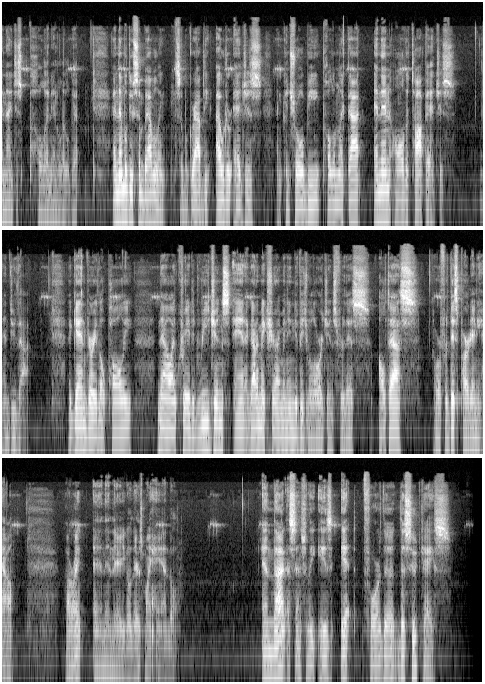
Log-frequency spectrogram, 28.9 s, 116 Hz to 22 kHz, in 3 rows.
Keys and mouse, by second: 0.8 click, 2.0 a, 2.6 z, 3.1 middle click, 3.6 ctrl+Tab, 4.4-7.0 drag, 6.6 ctrl+b, 7.5 a, 8.0-10.2 drag, 9.8 ctrl+b, 10.7 a, 10.7 click, 11.6 ctrl+r, 12.9 ctrl+b, 13.8 e, 14.9 alt+s, 16.1 click, 16.8 alt+s, 18.3 click, 19.7 s, 21.6 a, 21.8 Tab, 22.2-23.8 middle drag, 22.9 a, 24.5-26.1 middle drag.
